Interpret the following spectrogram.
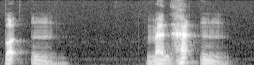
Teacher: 글로털 스탑 해가지고 글로털 우리의 성문이 스탑 막혔다. 성문 폐쇄다.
